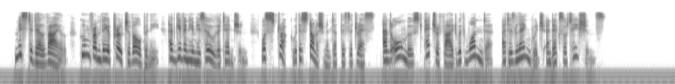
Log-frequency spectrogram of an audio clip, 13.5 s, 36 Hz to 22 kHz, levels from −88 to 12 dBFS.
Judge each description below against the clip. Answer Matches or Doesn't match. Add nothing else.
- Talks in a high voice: Matches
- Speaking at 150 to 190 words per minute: Doesn't match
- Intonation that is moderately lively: Doesn't match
